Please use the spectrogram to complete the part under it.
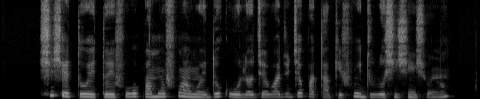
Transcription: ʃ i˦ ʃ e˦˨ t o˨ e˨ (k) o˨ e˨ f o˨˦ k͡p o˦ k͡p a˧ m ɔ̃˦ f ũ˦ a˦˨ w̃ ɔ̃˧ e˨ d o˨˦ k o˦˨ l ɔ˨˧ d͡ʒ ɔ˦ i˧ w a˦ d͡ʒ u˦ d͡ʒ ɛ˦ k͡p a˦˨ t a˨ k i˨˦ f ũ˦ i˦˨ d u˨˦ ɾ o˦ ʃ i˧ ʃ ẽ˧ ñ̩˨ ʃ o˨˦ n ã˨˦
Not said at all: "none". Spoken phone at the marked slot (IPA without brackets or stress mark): t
